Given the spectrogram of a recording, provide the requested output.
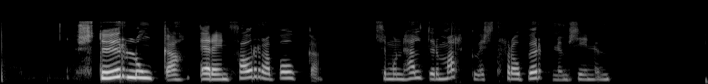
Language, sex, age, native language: Icelandic, female, 20-29, Icelandic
